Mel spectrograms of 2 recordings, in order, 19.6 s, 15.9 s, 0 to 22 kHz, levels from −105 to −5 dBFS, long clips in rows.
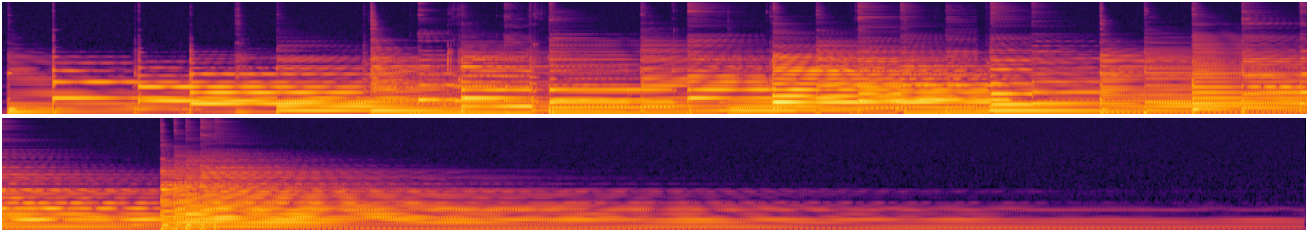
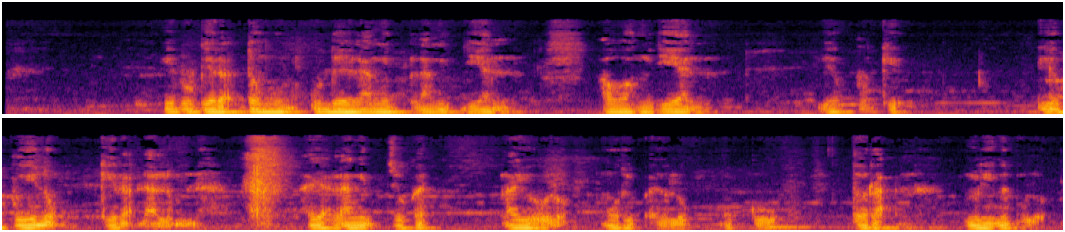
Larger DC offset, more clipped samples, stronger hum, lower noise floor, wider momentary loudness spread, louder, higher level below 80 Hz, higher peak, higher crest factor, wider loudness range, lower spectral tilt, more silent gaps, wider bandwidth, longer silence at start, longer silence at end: neither; neither; neither; second, -47 dBFS vs -53 dBFS; about the same, 17 LU vs 16 LU; first, -20 LUFS vs -25 LUFS; about the same, -36 dBFS vs -36 dBFS; about the same, -4 dBFS vs -4 dBFS; about the same, 18 dB vs 22 dB; first, 18 LU vs 5 LU; first, -8.5 dB/octave vs -6.5 dB/octave; neither; first, 19.5 kHz vs 11.5 kHz; second, 0.05 s vs 1 s; first, 1.85 s vs 0.15 s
